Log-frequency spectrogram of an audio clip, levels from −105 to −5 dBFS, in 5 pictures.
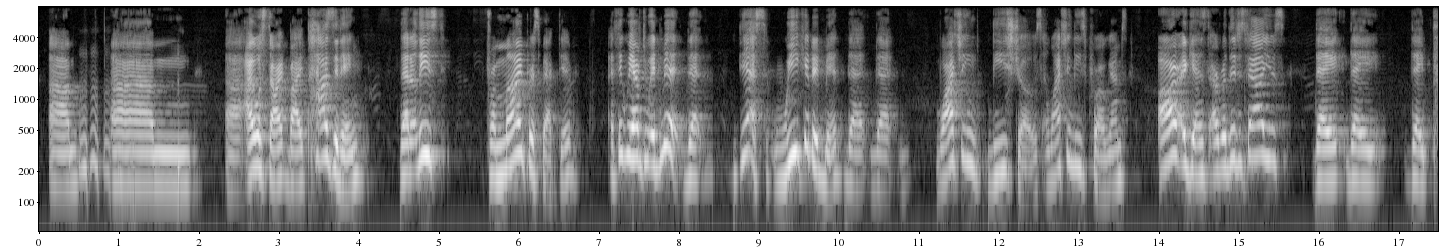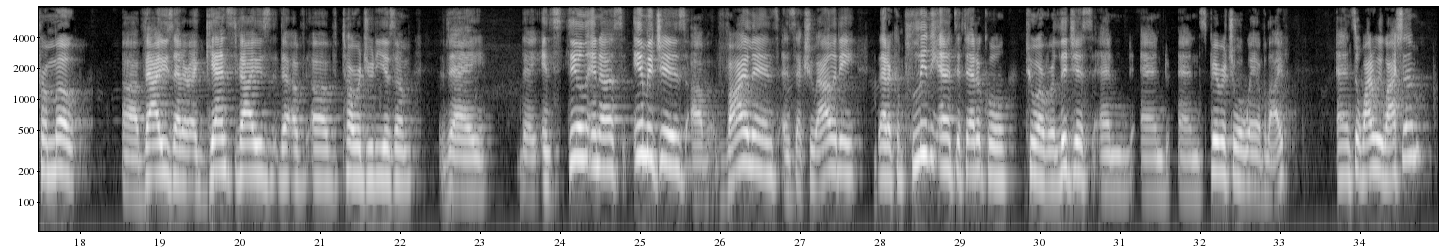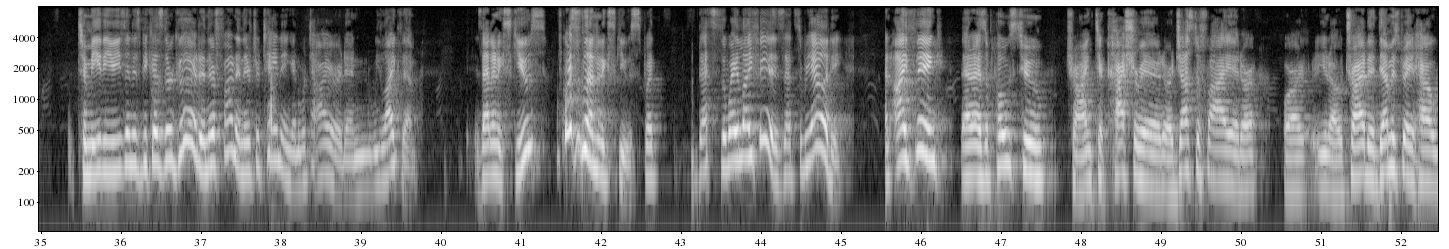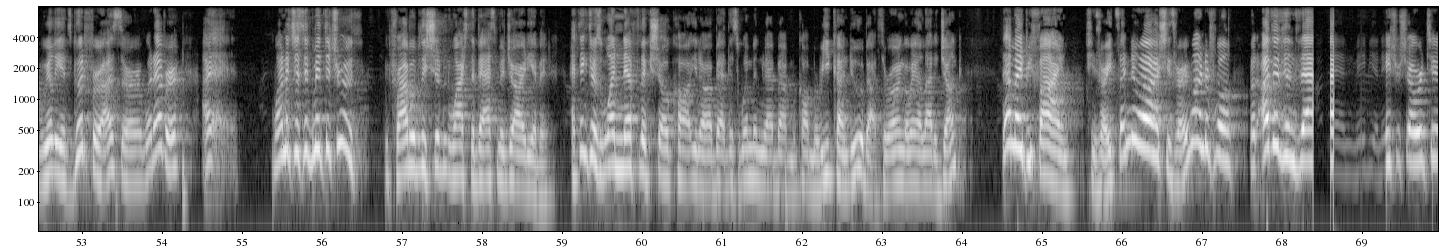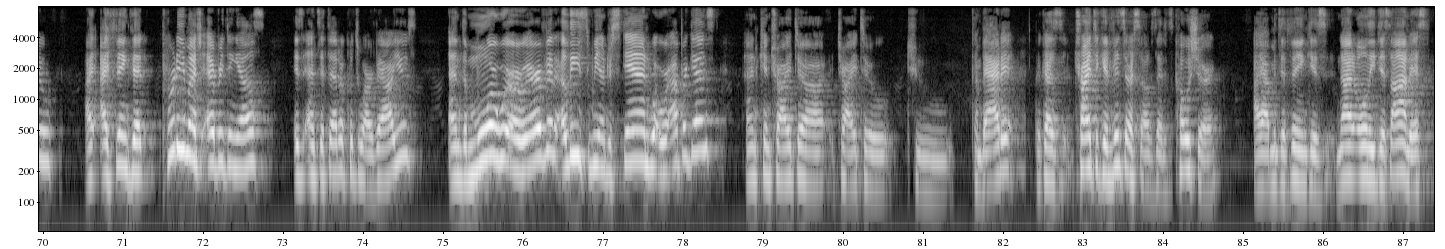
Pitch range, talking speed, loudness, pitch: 155-235 Hz, 185 wpm, -21 LUFS, 185 Hz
